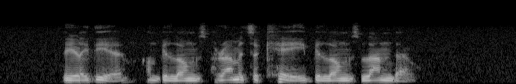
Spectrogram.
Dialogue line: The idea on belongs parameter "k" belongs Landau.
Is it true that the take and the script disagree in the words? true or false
false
